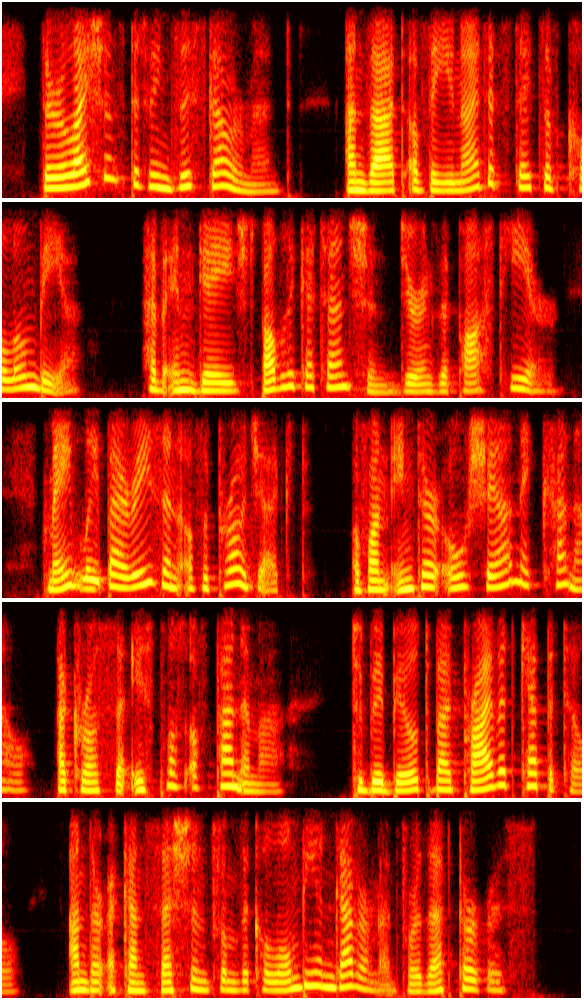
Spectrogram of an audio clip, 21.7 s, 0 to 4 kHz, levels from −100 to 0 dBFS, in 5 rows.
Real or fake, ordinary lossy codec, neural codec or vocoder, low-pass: fake; Opus, 32 kbps; codec, 16 kHz, 0.5 kbps, X-Codec, HuBERT features, trained on LibriSpeech; 3.6 kHz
